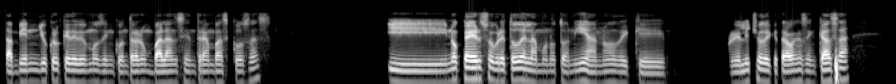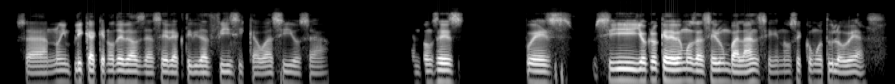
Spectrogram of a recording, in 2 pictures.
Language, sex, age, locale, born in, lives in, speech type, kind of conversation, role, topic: Spanish, male, 30-34, es-MX, Mexico, Mexico, conversation, unstructured, none, ¿De qué manera la tecnología ha facilitado tu vida diaria?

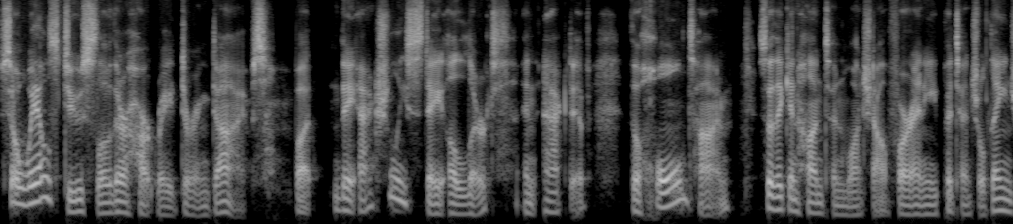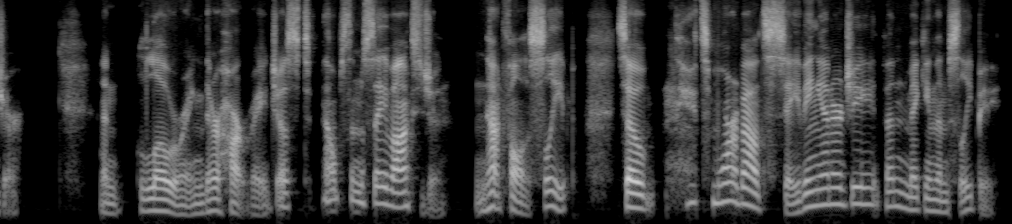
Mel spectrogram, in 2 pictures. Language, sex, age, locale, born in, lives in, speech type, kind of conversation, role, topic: English, male, 25-29, en-US, United States, United States, read, expert-assistant, expert, How do whales hold their breath so long?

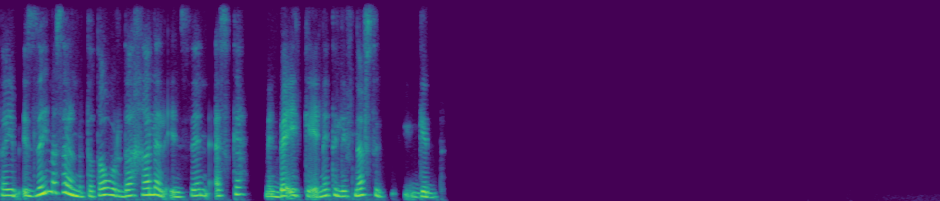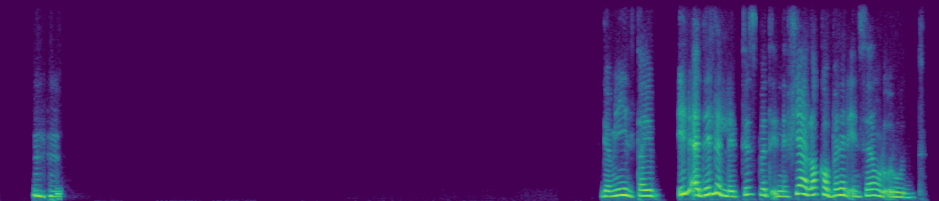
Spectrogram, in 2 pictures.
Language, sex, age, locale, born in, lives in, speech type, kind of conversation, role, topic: Arabic, female, 25-29, ar-EG, Egypt, Egypt, read, expert-assistant, asker, إيه الصح في موضوع تطور الإنسان؟ فيه ناس بتقول إننا جينا من القردة وناس تانية بتقول ده مش دقيق، فإيه الحكاية بالظبط؟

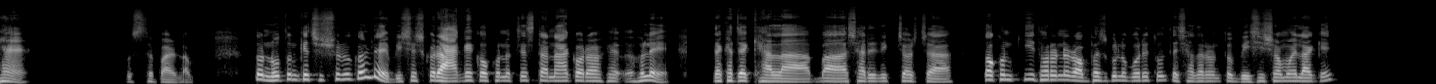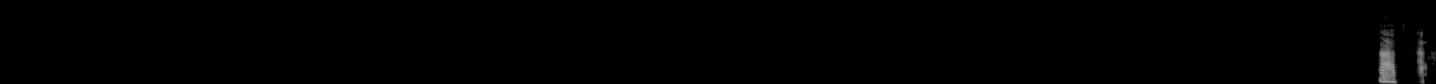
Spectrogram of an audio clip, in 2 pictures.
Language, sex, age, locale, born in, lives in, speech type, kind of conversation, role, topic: Bengali, male, 20-24, bn-BD, Bangladesh, Bangladesh, read, expert-assistant, asker, ব্যস্ত জীবনে নিয়মিত খেলাধুলা শুরু ও অভ্যাসে পরিণত করা কি সম্ভব?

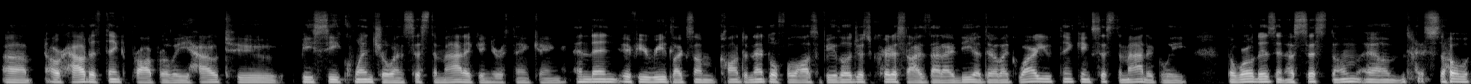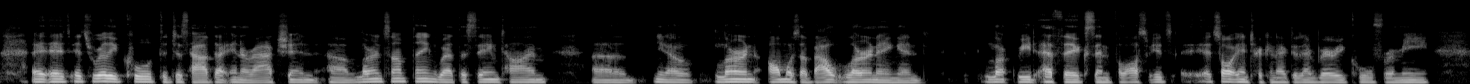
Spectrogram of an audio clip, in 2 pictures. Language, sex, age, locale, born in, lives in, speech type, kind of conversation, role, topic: English, male, 25-29, en-US, United States, United States, conversation, unstructured, none, How do you usually decide what to read next, and who or what helps you choose?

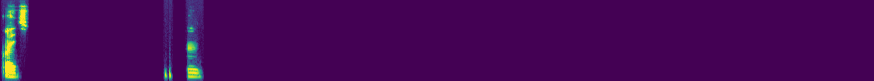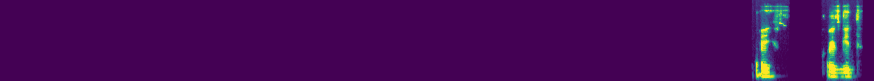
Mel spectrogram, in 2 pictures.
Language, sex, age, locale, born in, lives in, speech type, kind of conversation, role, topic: Arabic, male, 40-44, ar-EG, Egypt, Egypt, conversation, podcast, host, إزاي تبني عادة صحية جديدة وتخليها تكمل؟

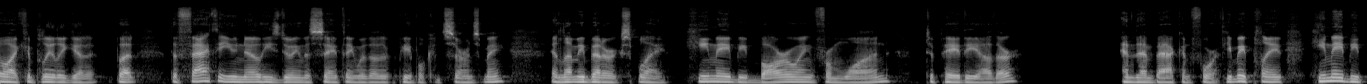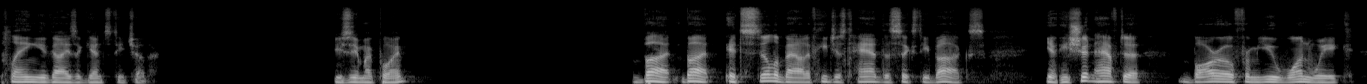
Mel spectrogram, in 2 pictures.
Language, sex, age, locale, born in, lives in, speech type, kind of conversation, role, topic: English, male, 65-69, en-US, United States, United States, conversation, advice, advisor, How do I set boundaries with a friend who only contacts me when they need something?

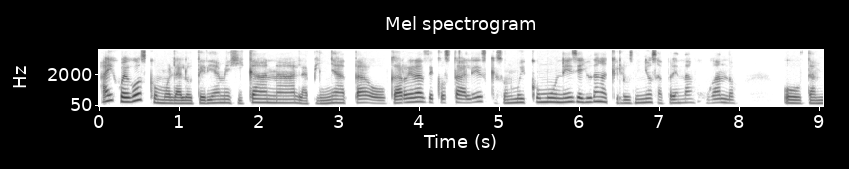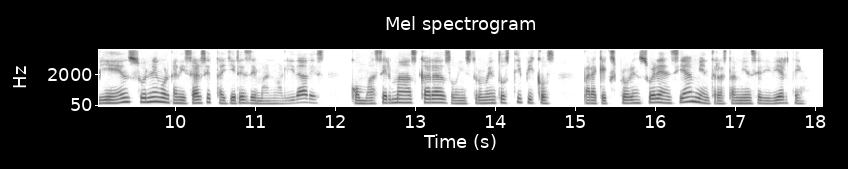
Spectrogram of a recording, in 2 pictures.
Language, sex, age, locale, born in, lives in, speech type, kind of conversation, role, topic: Spanish, female, 25-29, es-EC, Ecuador, Spain, read, expert-assistant, expert, ¿Qué papel han jugado la danza y la música en las celebraciones tradicionales de diferentes culturas latinoamericanas?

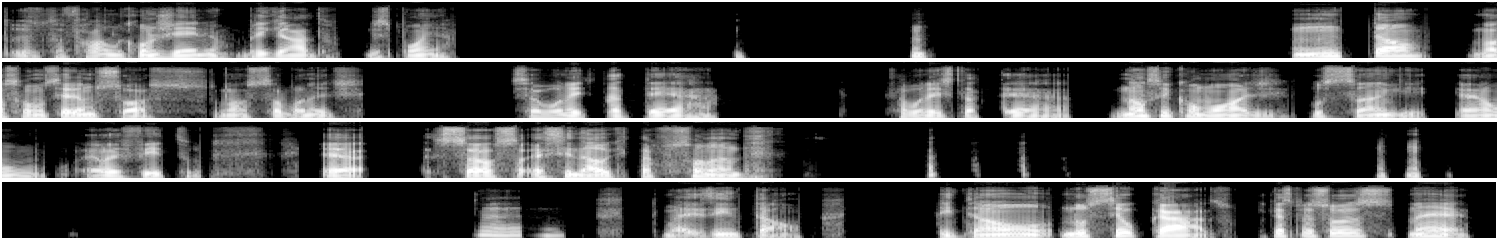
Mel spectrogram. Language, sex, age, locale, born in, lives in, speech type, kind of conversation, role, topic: Portuguese, male, 45-49, pt-BR, Brazil, United States, conversation, podcast, host, Como sua estética mudou ao longo do tempo?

